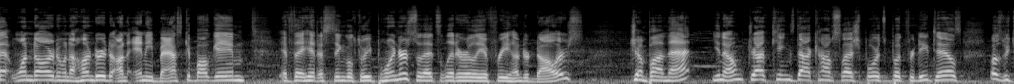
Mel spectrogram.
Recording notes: LIVE from the DNVR Bar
